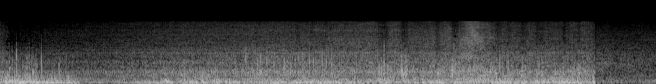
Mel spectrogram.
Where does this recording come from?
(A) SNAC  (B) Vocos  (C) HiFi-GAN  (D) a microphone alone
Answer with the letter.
D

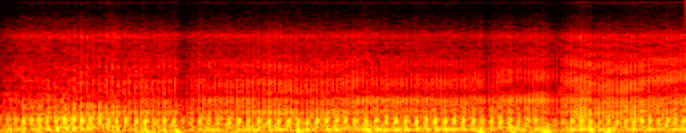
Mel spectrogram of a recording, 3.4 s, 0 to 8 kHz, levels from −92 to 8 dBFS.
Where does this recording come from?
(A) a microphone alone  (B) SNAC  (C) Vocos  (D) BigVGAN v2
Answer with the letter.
C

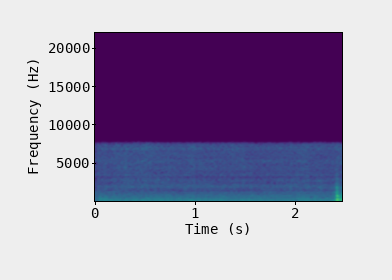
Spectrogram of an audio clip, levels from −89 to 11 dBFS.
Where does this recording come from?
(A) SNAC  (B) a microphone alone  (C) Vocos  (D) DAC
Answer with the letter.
D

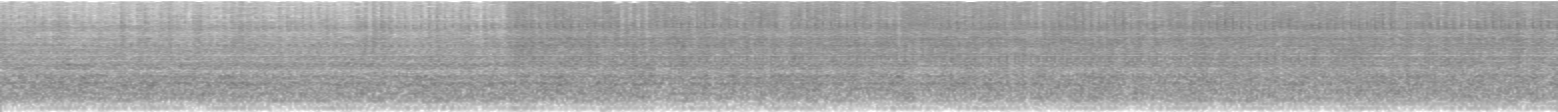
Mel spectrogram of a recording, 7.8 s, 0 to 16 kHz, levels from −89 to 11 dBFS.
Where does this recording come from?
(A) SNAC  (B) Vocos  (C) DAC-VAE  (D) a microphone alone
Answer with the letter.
D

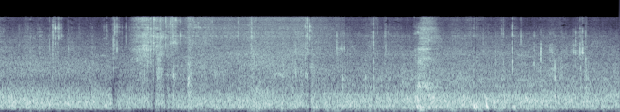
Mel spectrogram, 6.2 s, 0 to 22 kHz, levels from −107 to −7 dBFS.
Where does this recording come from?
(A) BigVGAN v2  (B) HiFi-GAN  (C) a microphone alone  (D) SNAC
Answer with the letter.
A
